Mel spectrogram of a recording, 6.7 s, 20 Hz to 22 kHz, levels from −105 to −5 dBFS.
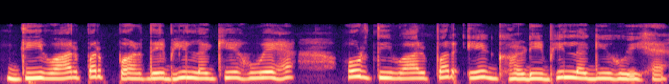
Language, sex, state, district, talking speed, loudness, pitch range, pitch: Hindi, female, Uttar Pradesh, Saharanpur, 145 wpm, -13 LUFS, 215-250 Hz, 235 Hz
